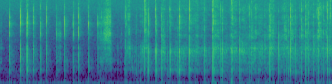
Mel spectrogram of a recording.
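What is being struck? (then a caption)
Wooden hair brush back. Fingernails tap and scratch the smooth, solid wooden back of a light wooden paddle hair brush, held with the back toward the mic. Sharp, dry clicks come at a steady pace at first, then quicken into a dense run of taps mixed with soft scratching and brushing.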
